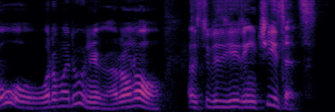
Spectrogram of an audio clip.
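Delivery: teasing student voice, put on for laughs. Speaker in math class imitates a student who was eating Cheez-Its, impression of a student. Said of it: "Do you like my impression of you?".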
